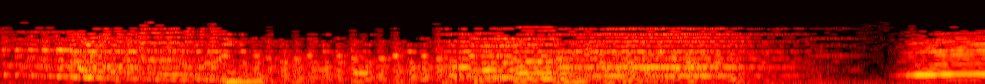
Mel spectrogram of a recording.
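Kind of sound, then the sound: animal, cow mooing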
